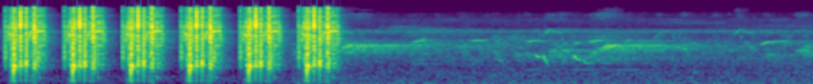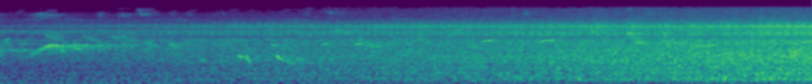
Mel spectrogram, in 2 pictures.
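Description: A quick run of about seven sharp clicks, some three to four a second, then faint bird chirps, and the rush of a small waterfall that grows louder toward the end.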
